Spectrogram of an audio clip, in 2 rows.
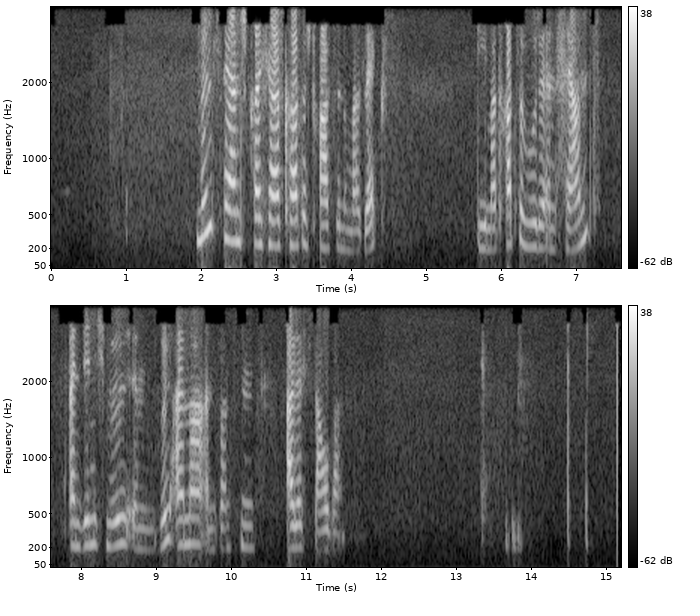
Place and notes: Fernsprecher Körtestraße 6 - Matraze entfernt 03.08.2007 10:57:48
Berlin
